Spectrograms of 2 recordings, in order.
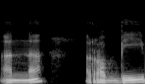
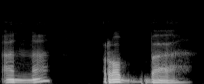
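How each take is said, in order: First: The second word ends in an i vowel. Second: The second word ends in an a vowel. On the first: The speaker calls it wrong. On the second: The speaker calls it right. "dibaca anna robba"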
